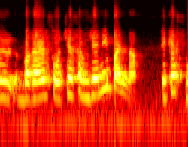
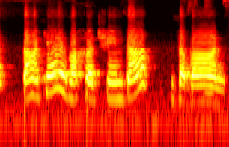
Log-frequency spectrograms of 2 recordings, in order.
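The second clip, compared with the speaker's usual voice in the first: ordinary delivery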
